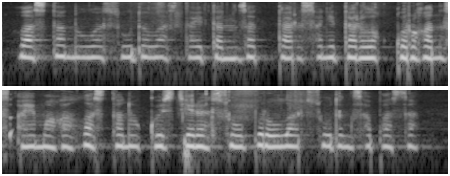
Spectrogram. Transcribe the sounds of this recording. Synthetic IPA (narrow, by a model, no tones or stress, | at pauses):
lˠɑst̪ɑnuəsud̪əlˠɑst̪ɑjt̪ənzɑt̪ːɑɾsɑnijt̪ɑɾlˠəqʰːo̞ɾʁɑnəsɑjmɑʁəlˠɑst̪ɑnukʲʰɵzd̪e̞ɾɪsubʊɾulˠɑɾsud̪əɴsɑpɑsə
